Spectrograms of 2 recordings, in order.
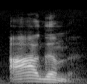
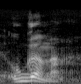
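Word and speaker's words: āgama: Here now they pronounce as ugama, but the original word is agama.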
